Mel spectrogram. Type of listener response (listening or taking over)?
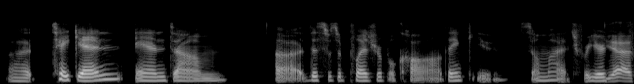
taking over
